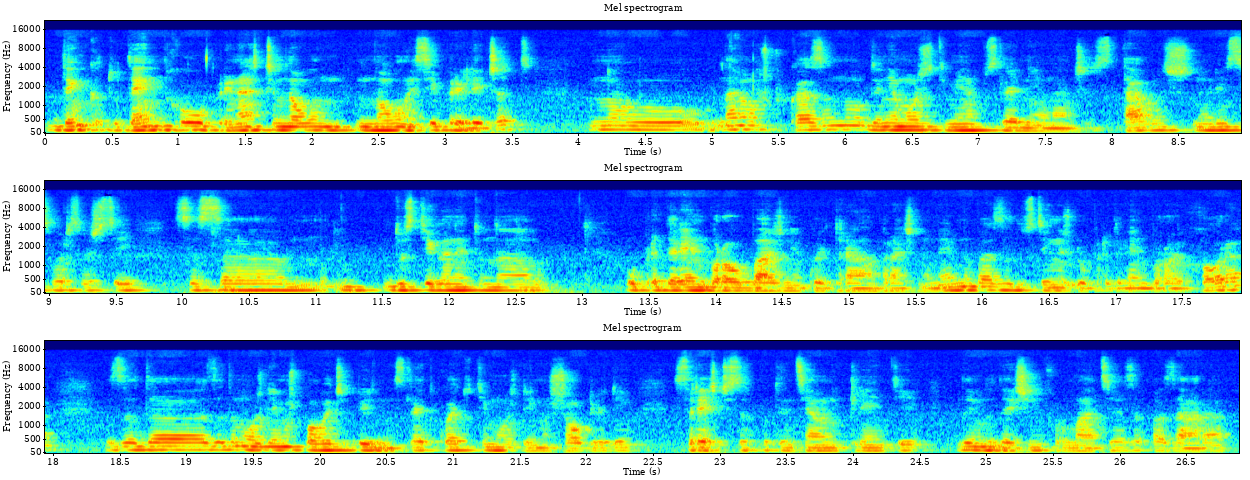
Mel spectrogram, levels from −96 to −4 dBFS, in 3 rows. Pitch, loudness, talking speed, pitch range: 115 Hz, -24 LUFS, 165 wpm, 100-120 Hz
